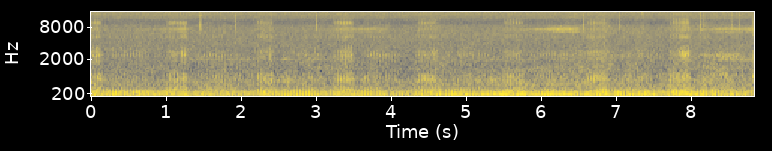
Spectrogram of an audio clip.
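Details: Pet cat named Bubba purring indoors, recorded as a movie exhibit for the 2013 art show BubbaPalooza in Lakewood, Ohio; a steady low rumbling purr with faint breathy swells about once a second.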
